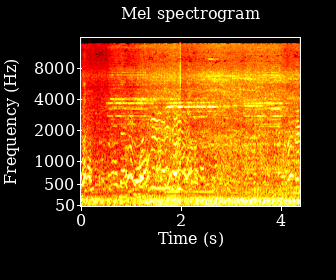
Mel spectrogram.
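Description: Several people's voices shouting and talking over one another, over a steady low engine hum that grows stronger about a second and a half in.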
